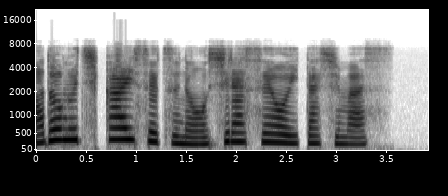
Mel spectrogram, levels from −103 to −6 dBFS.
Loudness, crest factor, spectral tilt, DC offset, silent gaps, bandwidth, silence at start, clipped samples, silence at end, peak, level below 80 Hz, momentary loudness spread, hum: -13 LUFS; 12 dB; -5 dB/octave; under 0.1%; none; 7.8 kHz; 0 s; under 0.1%; 0.6 s; 0 dBFS; -56 dBFS; 9 LU; none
